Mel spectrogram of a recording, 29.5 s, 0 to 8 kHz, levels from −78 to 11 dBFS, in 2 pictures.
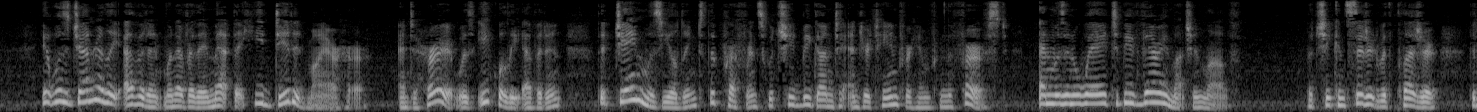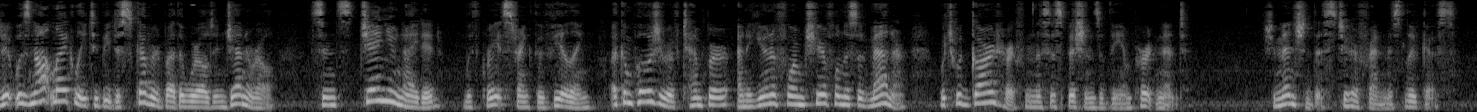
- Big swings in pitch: Yes, wide, 8.1 semitones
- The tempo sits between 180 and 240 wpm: Yes, fast, 205 wpm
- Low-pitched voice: No, medium, 185 Hz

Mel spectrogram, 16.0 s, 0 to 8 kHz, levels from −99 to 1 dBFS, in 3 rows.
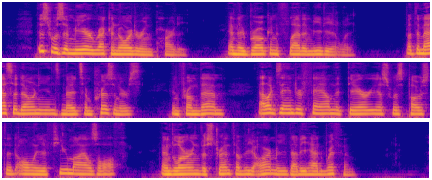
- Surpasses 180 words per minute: No, average, 165 wpm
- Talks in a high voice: No, medium, 140 Hz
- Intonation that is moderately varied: No, narrow, 2.2 semitones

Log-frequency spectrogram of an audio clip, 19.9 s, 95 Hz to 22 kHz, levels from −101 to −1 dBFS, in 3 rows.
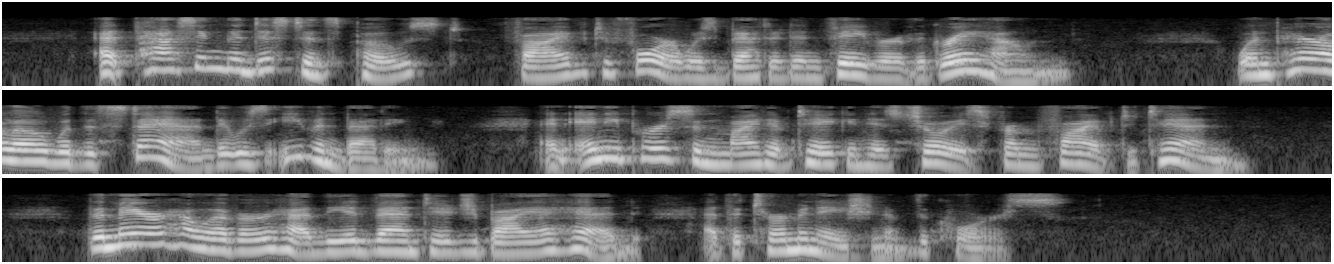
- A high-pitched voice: Yes, high, 200 Hz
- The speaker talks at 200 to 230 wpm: No, average, 155 wpm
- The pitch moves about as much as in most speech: Yes, average, 5.0 semitones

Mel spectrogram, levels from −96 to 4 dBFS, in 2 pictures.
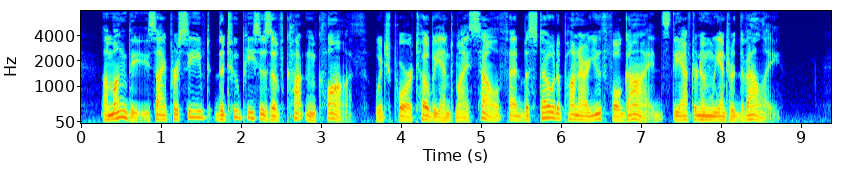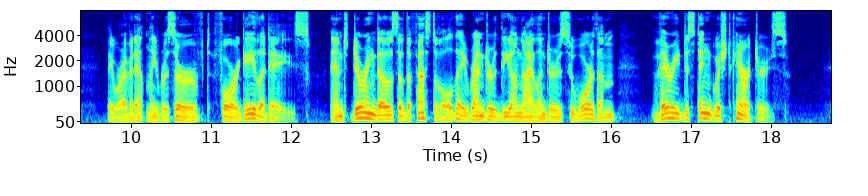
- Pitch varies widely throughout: Yes, wide, 5.9 semitones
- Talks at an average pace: Yes, average, 160 wpm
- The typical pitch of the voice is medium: No, low, 100 Hz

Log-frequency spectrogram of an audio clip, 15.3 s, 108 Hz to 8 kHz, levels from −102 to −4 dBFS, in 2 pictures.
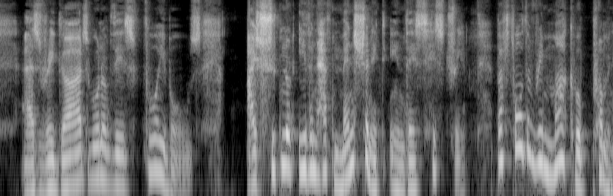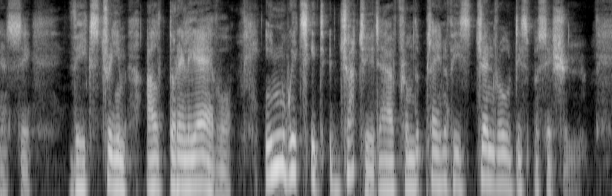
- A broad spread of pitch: Yes, wide, 7.2 semitones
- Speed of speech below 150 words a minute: Yes, slow, 135 wpm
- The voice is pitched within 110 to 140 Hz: Yes, low, 135 Hz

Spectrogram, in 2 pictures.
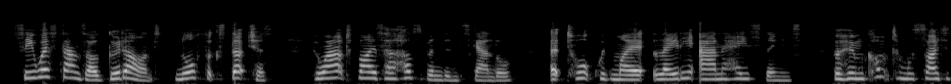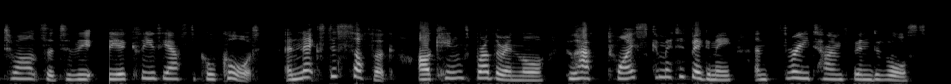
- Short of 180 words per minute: Yes, average, 160 wpm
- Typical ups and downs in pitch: Yes, average, 4.2 semitones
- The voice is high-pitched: Yes, very high, 255 Hz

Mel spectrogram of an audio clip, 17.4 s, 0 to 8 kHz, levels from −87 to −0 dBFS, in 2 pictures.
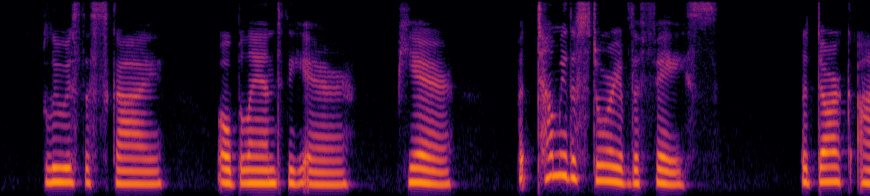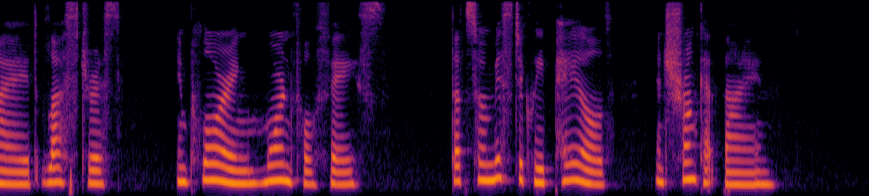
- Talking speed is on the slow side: Yes, slow, 110 wpm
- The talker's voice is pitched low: No, high, 205 Hz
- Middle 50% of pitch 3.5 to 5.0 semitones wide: No, average, 2.8 semitones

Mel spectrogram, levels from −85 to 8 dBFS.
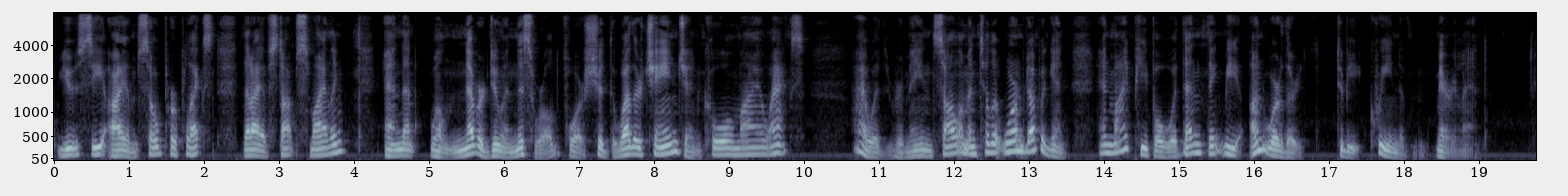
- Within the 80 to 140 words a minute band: No, average, 155 wpm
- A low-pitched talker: Yes, low, 130 Hz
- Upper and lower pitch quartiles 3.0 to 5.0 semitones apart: No, wide, 5.5 semitones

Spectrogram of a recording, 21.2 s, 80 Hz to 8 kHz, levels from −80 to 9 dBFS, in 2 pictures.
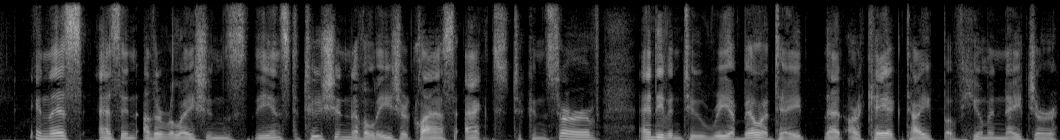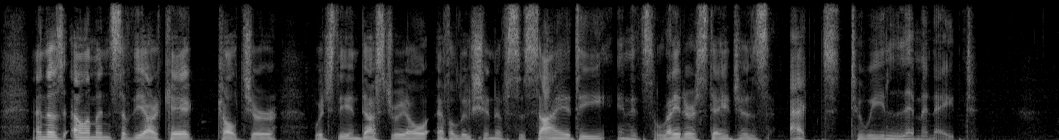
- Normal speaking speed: No, slow, 125 wpm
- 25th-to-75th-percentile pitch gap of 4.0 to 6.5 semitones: No, average, 3.6 semitones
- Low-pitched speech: Yes, low, 105 Hz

